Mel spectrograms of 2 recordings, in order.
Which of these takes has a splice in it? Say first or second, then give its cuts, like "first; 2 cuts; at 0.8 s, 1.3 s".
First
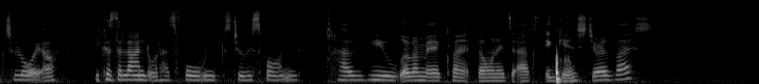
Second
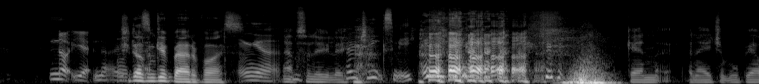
second; 1 cut; at 5.9 s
